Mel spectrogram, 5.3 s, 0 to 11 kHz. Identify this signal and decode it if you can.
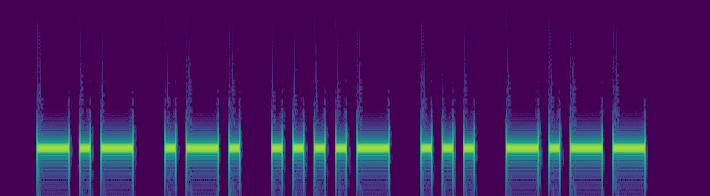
Morse code, heard as a keyed tone, about 15 wpm, 700 Hz. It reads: KR4SY
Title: USA Callsign DE Callsign - 5 Characters - 15wpm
